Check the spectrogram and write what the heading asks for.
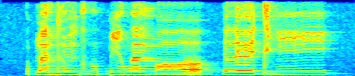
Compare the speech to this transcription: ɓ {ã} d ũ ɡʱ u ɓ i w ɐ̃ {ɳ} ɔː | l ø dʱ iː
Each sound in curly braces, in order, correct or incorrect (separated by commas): incorrect, incorrect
